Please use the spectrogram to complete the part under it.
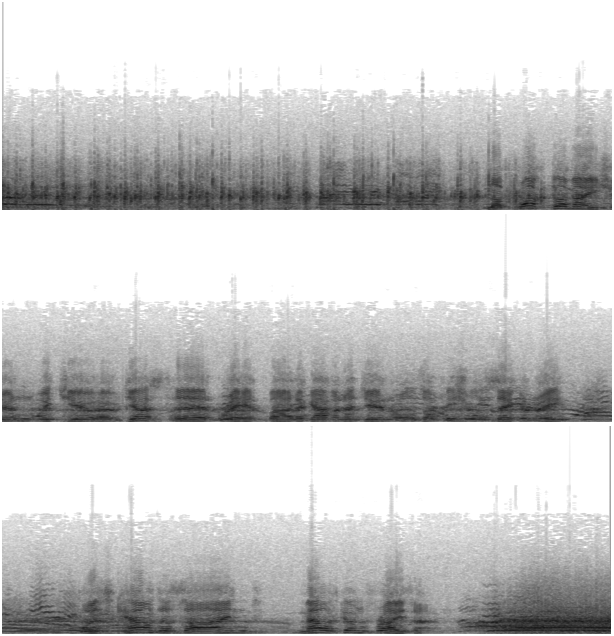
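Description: A middle-aged man speaks firmly into microphones, heard through an old broadcast recording.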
